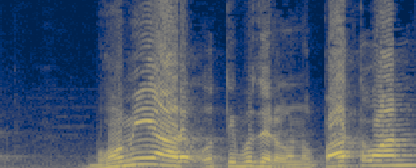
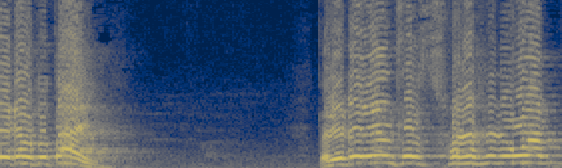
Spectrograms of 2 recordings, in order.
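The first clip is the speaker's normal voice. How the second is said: exasperated scolding; 5 semitones higher than usual. Real, not acted. Scolds students over silly question.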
